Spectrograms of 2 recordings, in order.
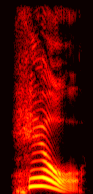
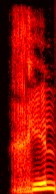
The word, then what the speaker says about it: hill: The double L in English is pronounced just like a normal L. Hill. Not he. But hill, okay, hill, hill.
